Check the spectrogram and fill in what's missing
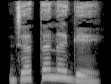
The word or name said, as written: ಜತನಗೆಯ್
